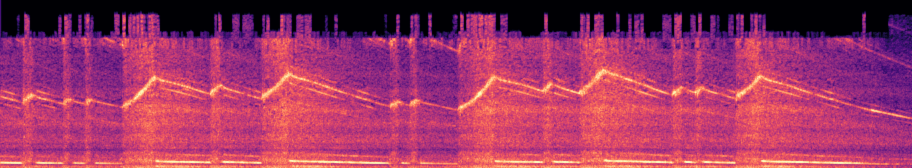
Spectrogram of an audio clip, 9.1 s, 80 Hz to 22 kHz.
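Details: Komatsu T04 turbo (AR60) being bench-tested before sale: repeated revs bring a rising whistle that climbs with each blip and falls as revs drop; healthy turbo spooling.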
